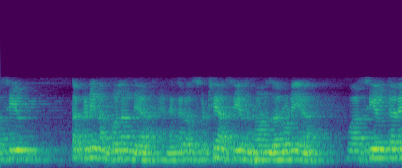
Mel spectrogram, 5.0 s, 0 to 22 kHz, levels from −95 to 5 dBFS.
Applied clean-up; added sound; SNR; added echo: none; none; none; reverberation time 0.9 s.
